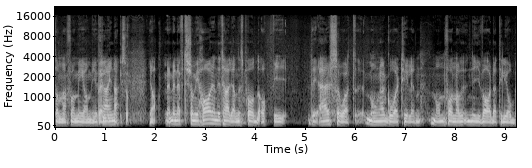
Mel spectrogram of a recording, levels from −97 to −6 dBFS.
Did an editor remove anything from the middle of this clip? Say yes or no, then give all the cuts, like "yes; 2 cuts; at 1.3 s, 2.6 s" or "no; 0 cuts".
yes; 1 cut; at 2.3 s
